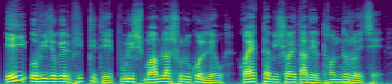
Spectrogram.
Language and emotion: Bengali, neutral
